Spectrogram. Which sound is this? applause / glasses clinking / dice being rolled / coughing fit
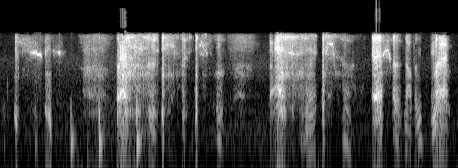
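coughing fit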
